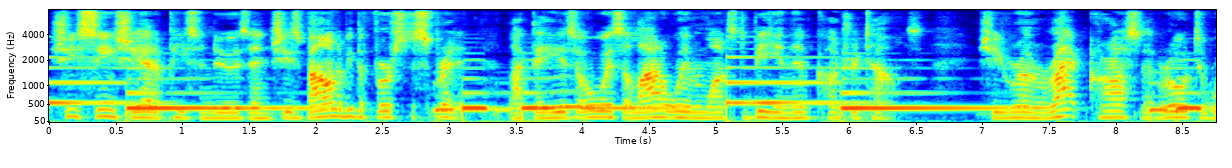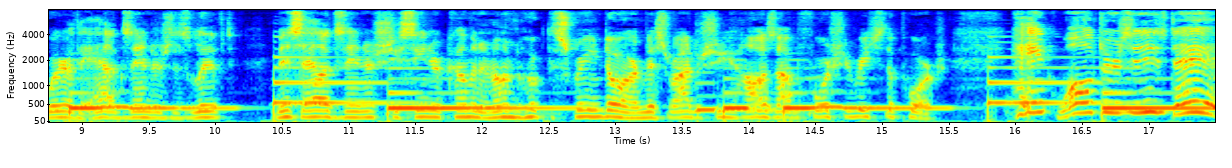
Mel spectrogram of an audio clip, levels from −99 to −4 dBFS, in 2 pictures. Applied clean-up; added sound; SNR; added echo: none; Guitar; 0 dB; reverberation time 0.2 s.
